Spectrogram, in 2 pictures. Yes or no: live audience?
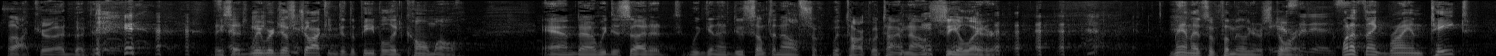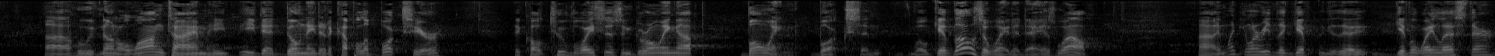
yes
